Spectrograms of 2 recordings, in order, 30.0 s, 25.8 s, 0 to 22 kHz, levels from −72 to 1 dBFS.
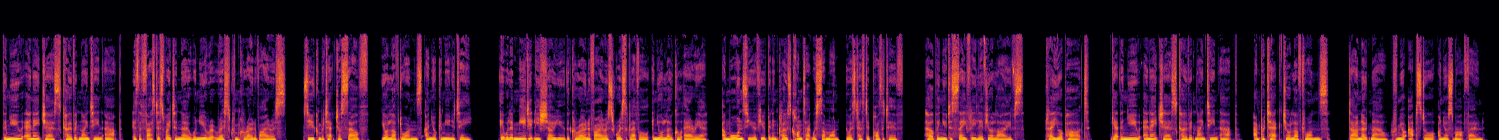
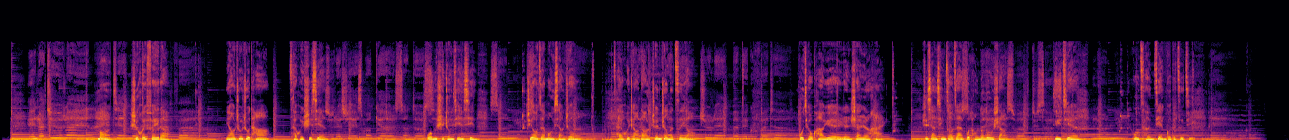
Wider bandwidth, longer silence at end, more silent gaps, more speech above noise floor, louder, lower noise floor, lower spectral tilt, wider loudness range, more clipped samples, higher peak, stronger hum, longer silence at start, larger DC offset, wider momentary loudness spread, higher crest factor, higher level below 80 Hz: about the same, 17 kHz vs 16 kHz; second, 0.3 s vs 0.7 s; neither; about the same, 52 dB vs 51 dB; about the same, -15 LUFS vs -14 LUFS; first, -67 dBFS vs -63 dBFS; about the same, -4.5 dB/octave vs -5.5 dB/octave; about the same, 2 LU vs 3 LU; neither; about the same, 0 dBFS vs 0 dBFS; neither; second, 0.05 s vs 0.2 s; neither; second, 7 LU vs 13 LU; about the same, 16 dB vs 14 dB; second, -50 dBFS vs -28 dBFS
